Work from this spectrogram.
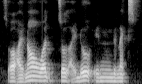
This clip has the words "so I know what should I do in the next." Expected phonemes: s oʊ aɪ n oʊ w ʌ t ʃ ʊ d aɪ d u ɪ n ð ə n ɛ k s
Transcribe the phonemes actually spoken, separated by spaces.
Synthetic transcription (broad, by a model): s oʊ aɪ n oʊ w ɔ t s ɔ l aɪ d u ɪ n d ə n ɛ k s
